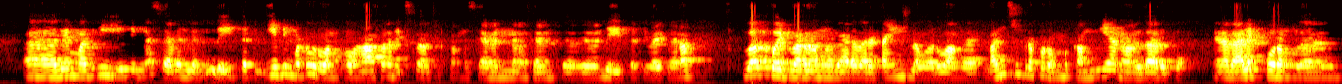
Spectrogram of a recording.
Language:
Tamil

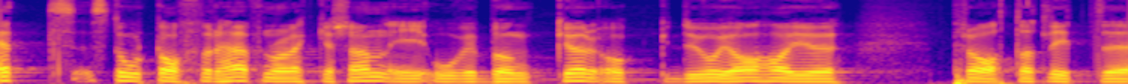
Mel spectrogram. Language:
Swedish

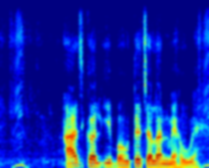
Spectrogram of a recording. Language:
Bhojpuri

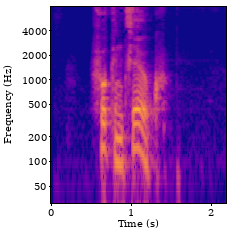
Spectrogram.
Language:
Kabyle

